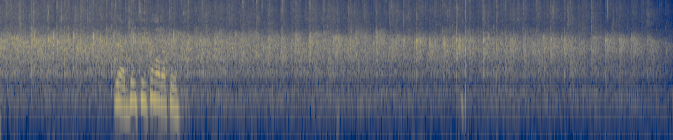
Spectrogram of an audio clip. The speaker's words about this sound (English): if you had a kid in children's ministry, this includes you, I just want you to stand up, just kind of just show her a thank you real quick. So, yeah, you can clap. There's some of you like, can we clap? Yeah.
